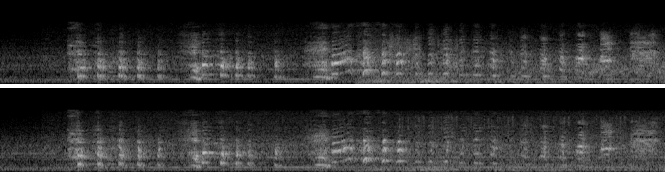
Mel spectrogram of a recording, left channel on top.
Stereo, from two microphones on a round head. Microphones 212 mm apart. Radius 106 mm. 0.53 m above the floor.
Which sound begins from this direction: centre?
Laughter, at 0.7 s.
